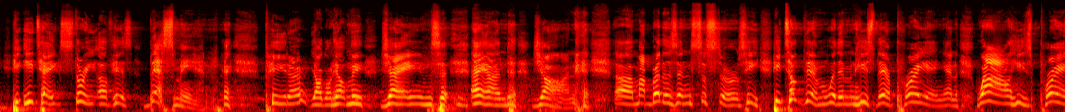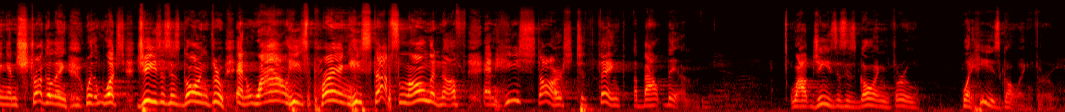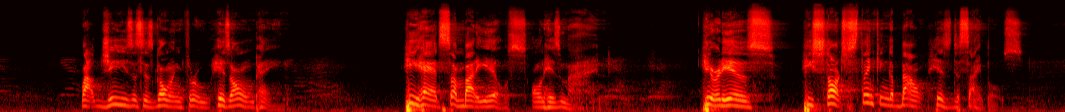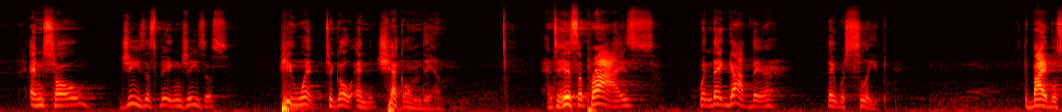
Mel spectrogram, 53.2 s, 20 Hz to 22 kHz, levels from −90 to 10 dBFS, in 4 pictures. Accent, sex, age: American, male, 30-49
